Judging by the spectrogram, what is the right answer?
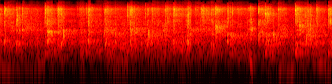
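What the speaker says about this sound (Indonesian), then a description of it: "Tepuk tangan semua." An audience at a business seminar claps together in a dense, steady burst of applause, with sharp individual hand claps standing out across the continuous patter.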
